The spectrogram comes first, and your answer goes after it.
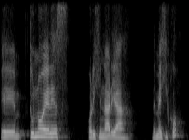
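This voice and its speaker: A woman's voice: fairly low pitch, takes it slowly, smooth. A young woman with a Mexican accent hosting an interview, eager and enthusiastic as she introduces and questions her guest. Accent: Mexican Spanish. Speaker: host.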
